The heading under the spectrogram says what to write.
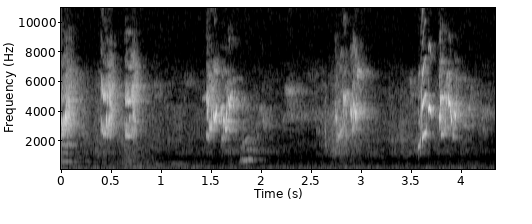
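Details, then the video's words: Pet lovebird aged two months singing: short bursts of shrill, buzzy double chirps spaced about a second apart, over a faint low hum. "Love Bird umur 2 Bulan Sudah Ngekek"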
